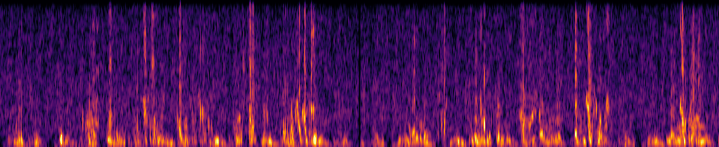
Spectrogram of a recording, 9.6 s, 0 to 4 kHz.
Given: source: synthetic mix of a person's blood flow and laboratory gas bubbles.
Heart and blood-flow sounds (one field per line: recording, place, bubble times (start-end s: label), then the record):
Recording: Doppler ultrasound of blood flow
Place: precordium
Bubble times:
0.19-0.34 s: bubbles
1.06-1.33 s: bubbles
1.41-1.68 s: bubbles
1.81-1.86 s: bubbles
1.90-2.21 s: bubbles
2.33-2.86 s: bubbles
3.11-3.44 s: bubbles
3.50-3.59 s: bubbles
3.74-4.25 s: bubbles
5.43-5.71 s: bubbles
5.80-5.97 s: bubbles
6.20-6.70 s: bubbles
6.92-7.53 s: bubbles
7.64-8.14 s: bubbles
8.87-9.45 s: bubbles
From the record:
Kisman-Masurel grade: 232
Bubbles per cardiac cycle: several, 3 to 8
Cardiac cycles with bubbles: 50 to 99%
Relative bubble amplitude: moderate (0.250 to 0.450)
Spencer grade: 3 (all of the cardiac periods contain showers or single bubble signals, but not dominating or overriding the cardiac motion signals)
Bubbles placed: anywhere in the cardiac cycle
